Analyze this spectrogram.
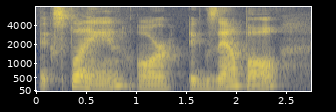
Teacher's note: when the letters EX are unstressed, like in explain or example, they will have the I sound rather than the sound, because letter E is, when it's unstressed, is often the I sound.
